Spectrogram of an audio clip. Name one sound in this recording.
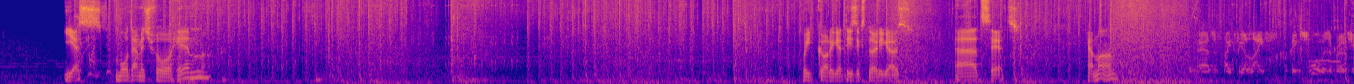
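Rapid gunfire crackles with bursts of energy blasts.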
